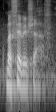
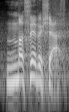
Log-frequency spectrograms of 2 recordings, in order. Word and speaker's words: Mephibosheth: Can you imagine signing your signature, Mephibosheth. Let's all say it together, Mephibosheth. If you think about four syllables, you can see it here on the screen, Mephibosheth.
